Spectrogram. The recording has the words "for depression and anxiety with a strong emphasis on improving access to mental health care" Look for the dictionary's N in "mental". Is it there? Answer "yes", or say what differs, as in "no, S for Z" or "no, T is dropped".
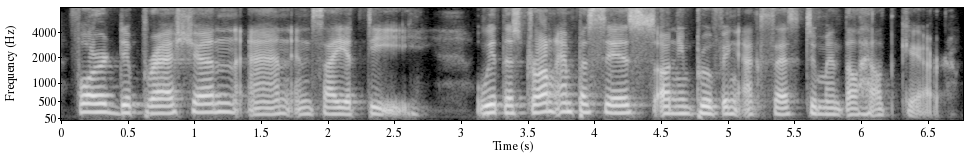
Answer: yes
